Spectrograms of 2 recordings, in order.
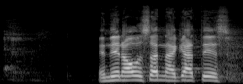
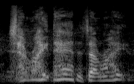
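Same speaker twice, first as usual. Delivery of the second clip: put-on unsure kid; 5 semitones higher, 4 dB quieter than usual. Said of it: "I'm like".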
